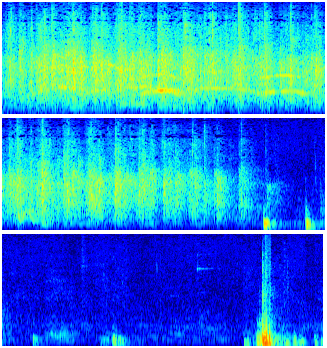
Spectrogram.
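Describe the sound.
Applause from the audience at a Las Vegas Rotary Club luncheon welcomes UNLV's men's basketball coach. The clapping is dense and steady for about seven seconds, then dies away, leaving a few scattered thumps and knocks.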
